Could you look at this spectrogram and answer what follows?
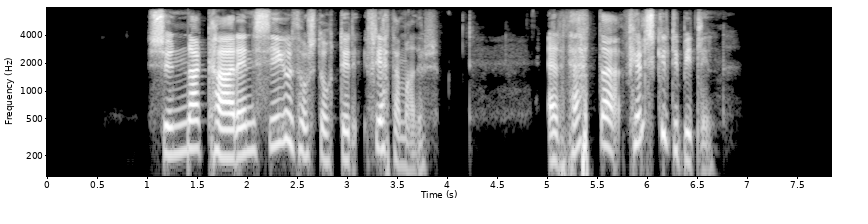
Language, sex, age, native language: Icelandic, female, 50-59, Icelandic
